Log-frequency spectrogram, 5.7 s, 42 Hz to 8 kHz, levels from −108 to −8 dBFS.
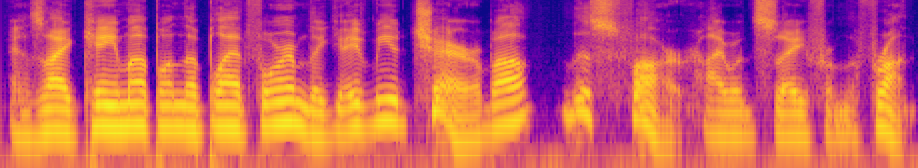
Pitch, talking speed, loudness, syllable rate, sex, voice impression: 140 Hz, 220 wpm, -18 LUFS, 4.2 syllables/s, male, very masculine, very adult-like, old, very thick, tensed, powerful, bright, hard, muffled, fluent, raspy, very cool, intellectual, sincere, calm, very mature, slightly friendly, slightly reassuring, slightly unique, very wild, slightly lively, strict, slightly sharp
